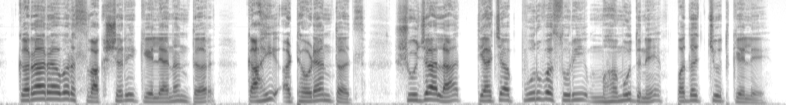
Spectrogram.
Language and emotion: Marathi, neutral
